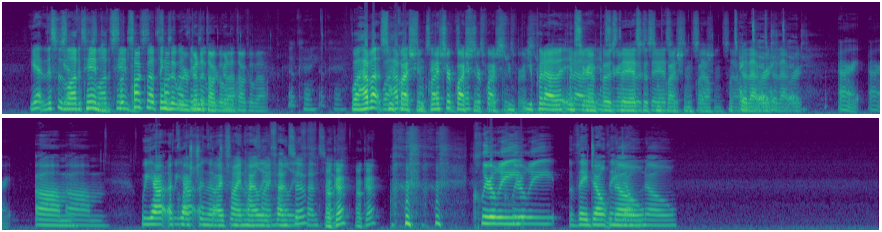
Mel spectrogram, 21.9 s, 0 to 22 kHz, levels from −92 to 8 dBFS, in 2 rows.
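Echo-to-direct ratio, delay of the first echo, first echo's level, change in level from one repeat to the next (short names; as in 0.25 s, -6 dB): -8.0 dB, 0.376 s, -8.0 dB, no steady repeat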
